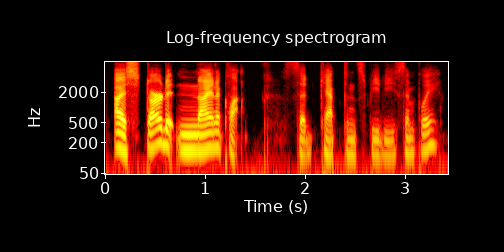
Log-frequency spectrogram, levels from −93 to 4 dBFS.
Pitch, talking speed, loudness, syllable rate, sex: 145 Hz, 155 wpm, -21 LUFS, 4.6 syllables/s, female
